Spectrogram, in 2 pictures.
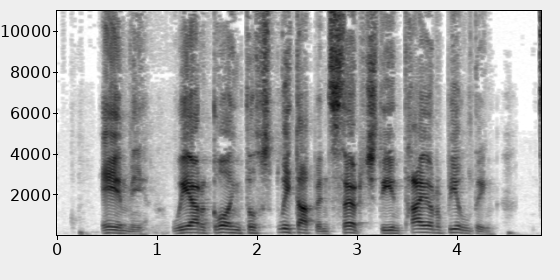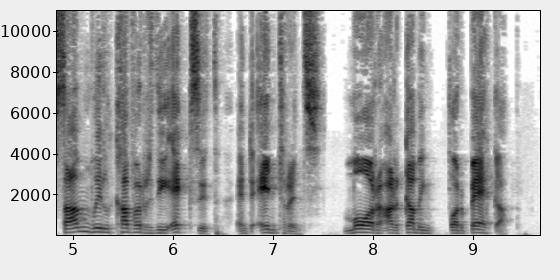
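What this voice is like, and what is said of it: Put-on Russian accent. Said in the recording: “in just a tiny bit better Russian accent than I did before”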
